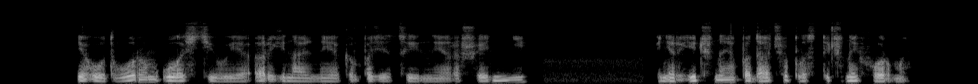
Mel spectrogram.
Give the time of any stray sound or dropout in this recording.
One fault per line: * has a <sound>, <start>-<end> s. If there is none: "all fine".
all fine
